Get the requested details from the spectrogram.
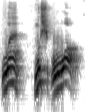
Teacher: لانها الراء مفخمه فانت تفخم الواو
